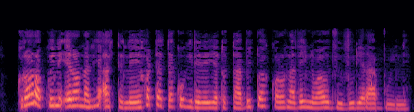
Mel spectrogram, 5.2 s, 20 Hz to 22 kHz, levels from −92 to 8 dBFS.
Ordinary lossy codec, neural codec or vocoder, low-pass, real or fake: AAC, 24 kbps; none; 7.2 kHz; real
